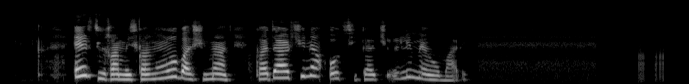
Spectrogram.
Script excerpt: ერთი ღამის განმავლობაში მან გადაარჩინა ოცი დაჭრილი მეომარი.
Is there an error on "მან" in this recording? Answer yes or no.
no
